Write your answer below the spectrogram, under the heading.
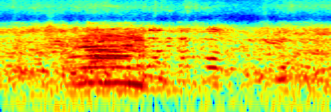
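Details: Cattle at the traditional Chandimora cattle market in Comilla: a single low, drawn-out moo lasting under a second, set against dense crowd chatter and market noise.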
